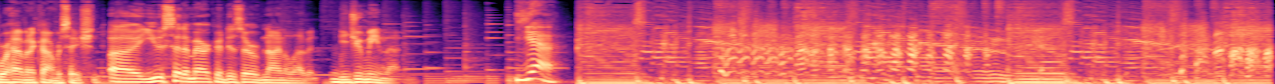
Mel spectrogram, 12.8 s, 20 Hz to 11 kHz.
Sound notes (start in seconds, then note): 6.4 upbeat music; 7.2 laughing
